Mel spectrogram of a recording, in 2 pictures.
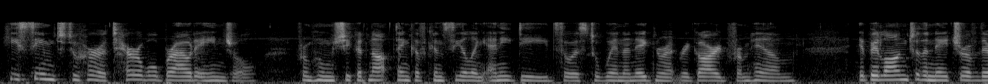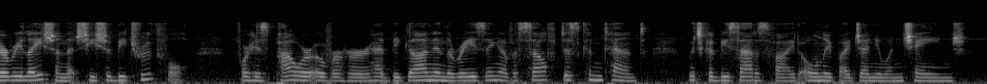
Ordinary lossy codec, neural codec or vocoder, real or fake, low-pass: AAC, 48 kbps; none; real; 7.2 kHz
